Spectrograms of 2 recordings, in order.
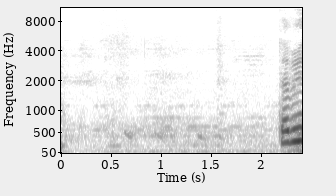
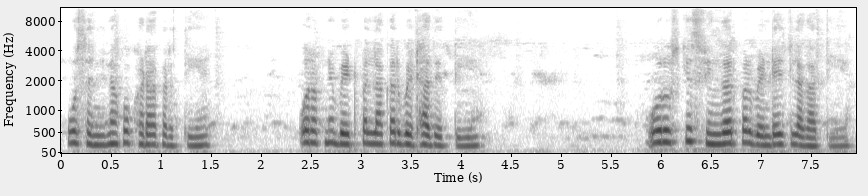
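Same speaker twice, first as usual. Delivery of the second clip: ordinary delivery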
